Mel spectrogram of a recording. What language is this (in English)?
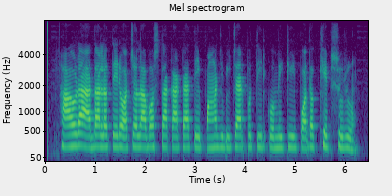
Bangla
